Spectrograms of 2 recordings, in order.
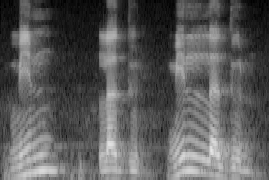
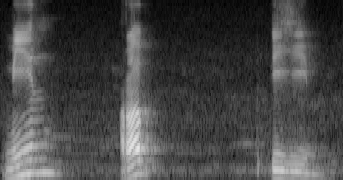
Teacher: Yang lam dan ro ditekan tanpa apa? Tanpa dengung.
